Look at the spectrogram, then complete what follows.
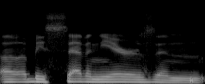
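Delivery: ordinary delivery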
